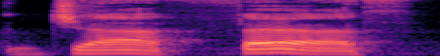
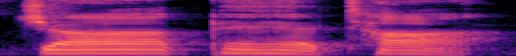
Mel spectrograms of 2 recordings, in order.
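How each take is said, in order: First: The middle is said with an F sound. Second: The middle is said with separate P and H. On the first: The speaker calls it wrong. "there is no F sound in Hebrew, so the P H in Japheth is not Japheth" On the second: The speaker calls it right. "it's Japhetah"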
